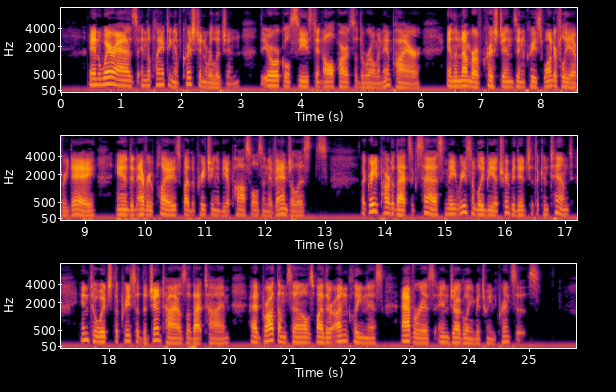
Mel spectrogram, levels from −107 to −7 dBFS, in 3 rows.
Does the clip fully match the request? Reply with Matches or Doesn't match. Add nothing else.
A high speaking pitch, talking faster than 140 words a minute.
Doesn't match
